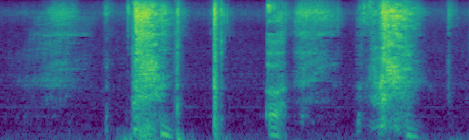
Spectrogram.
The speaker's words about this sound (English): Pardon my sneezing.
